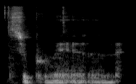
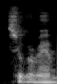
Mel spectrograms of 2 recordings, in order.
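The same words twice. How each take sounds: First: Soft, drawn-out, breath-only call; weak call. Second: Urgent voiced call for help; louder call. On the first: Acted. Boy calls through smoke to a hero, weak call. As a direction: call out slowly with little voice. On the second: Boy must make the hero hear, louder call. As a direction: call out to be heard. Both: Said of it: "I've got to yell louder".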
